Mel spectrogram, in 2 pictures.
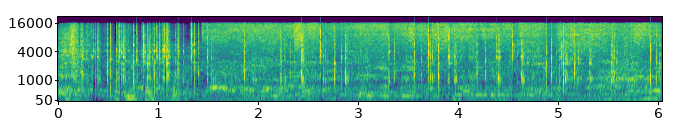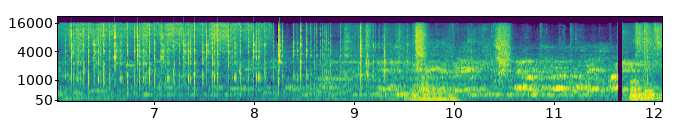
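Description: An aerosol spray-paint can spraying black paint onto a plastic motorcycle tail fairing: a steady hiss with many small clicks, which stops about nine seconds in. A voice follows briefly near the end.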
